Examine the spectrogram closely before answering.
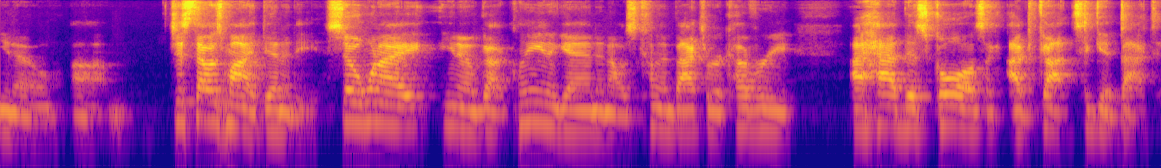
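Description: Lively in intonation, a man with an American accent speaks in an ordinary speaking voice at a fairly high pitch. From US South, Georgia (Kennesaw, near Atlanta). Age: 30s. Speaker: person in addiction recovery, recovery worker, parent. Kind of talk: casual chat. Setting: remote call from home, Facebook Live.

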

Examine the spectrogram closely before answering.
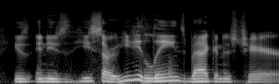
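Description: A man speaks with a Southern US accent in a medium pitch. The recording is very clean, with a silent background. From northern Alabama (New Market). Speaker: stand-up comedian. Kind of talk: casual chat.

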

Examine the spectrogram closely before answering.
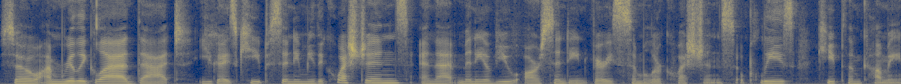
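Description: A woman talks at a moderate pace. She hardly pauses. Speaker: painting teacher podcaster. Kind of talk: solo podcast talk, conversational. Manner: friendly, conversational, some filler words.

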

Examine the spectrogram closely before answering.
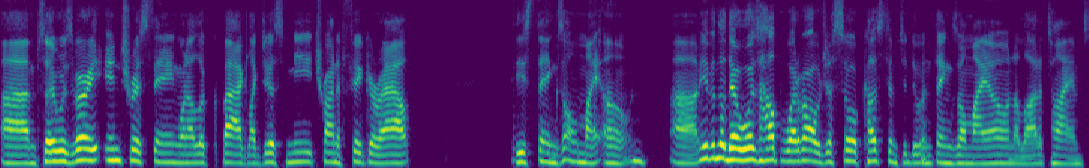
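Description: Against a quiet background, a man with a slight non-native accent speaks. His pitch is fairly high, and his intonation fairly even. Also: dry, close sound with no echo. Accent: slightly foreign-accented American English. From Algeria. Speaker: Islamic life coach and scientist. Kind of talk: casual interview.

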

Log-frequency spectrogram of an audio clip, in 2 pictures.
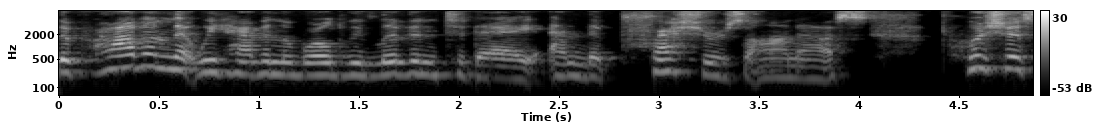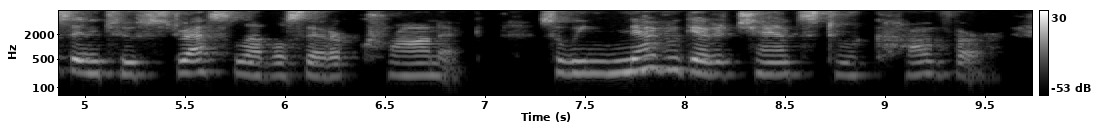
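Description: A woman with an American accent speaks at a moderate pace against a quiet background. Her pitch is fairly high, with ordinary variation. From New York City. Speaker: personal development coach. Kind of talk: interview.

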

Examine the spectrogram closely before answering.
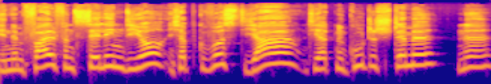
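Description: A man speaks at a moderate pace. The recording is very clean and dry, with a silent background and a close sound with no echo. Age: 40s. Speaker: pastor. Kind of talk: sermon. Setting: church with congregation. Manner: hesitant with many filler sounds.

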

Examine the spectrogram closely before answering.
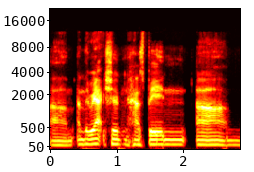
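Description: This man has a very deep, low voice and an English accent. His pitch varies in an ordinary way against a quiet background. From England. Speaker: football media presenter and analyst. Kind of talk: casual interview chat.

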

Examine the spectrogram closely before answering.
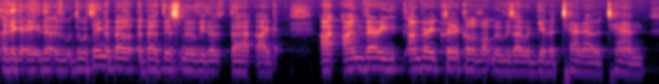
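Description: In an Irish accent, a man talks very fast with a bright, sharp tone, medium pitch and fairly even intonation. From Ireland. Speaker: indie film director. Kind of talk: casual analytical discussion of a film.

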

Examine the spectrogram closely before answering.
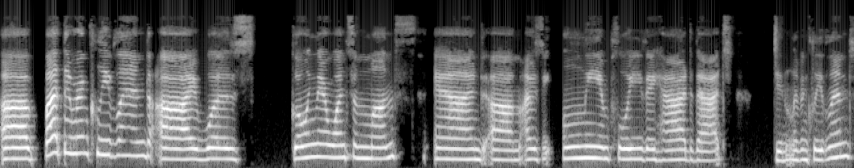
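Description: A woman with a bright, sharp tone and a fairly high pitch talks at a fairly slow pace with ordinary pitch variation against a quiet background. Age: 40s. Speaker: investment consultant. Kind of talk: casual interview.

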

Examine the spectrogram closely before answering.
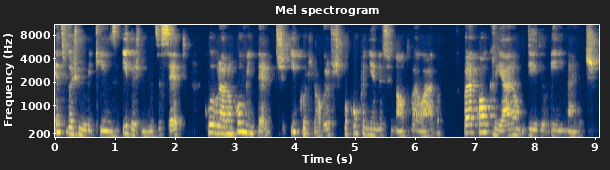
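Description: The voice swings very widely in pitch and sounds somewhat breathy. Its pace is moderate. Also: woman, fairly low pitch for a woman. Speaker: podcast interviewer. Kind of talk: interview.

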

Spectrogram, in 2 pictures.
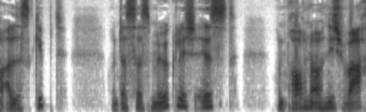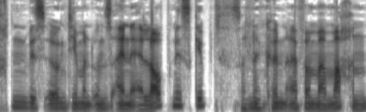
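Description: A man with a non-native accent speaks at a moderate pace and medium pitch, in a dry, close sound with no echo, on a very clean recording with a silent background. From outside Germany. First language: not German (speaking German). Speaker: podcast host. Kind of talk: casual interview conversation. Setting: recorded in a trailer at an event venue.

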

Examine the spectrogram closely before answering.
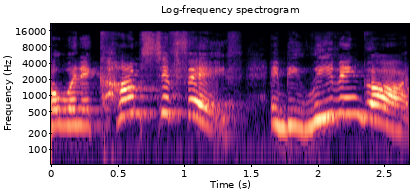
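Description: A woman with an extremely high-pitched voice and a bright, sharp tone speaks at a fairly slow pace in an animated, enthusiastic way. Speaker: podcast host and prayer teacher. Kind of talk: charismatic Bible teaching and fervent exhortation to believe. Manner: emphatic, insistent repetition building preacher-like momentum.

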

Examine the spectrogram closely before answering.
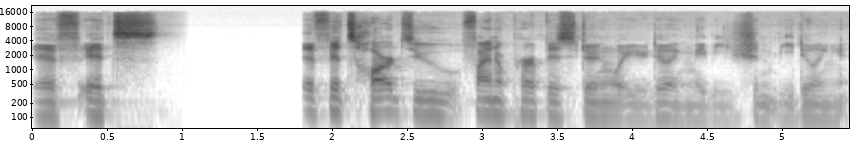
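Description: Over a very clean recording with a silent background, a man with an ordinary speaking voice talks at a fairly slow pace, his fairly low pitch kept in fairly even intonation while his loudness swings widely. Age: 20s. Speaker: podcast co-host. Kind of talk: casual chat.

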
